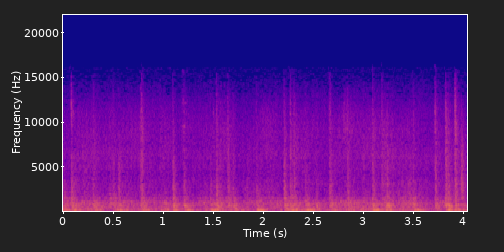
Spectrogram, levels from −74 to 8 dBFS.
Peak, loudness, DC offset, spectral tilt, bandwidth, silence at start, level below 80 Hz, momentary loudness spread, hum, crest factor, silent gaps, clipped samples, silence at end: -10 dBFS; -27 LUFS; under 0.1%; -3.5 dB/octave; 16.5 kHz; 0 s; -48 dBFS; 3 LU; none; 16 dB; none; under 0.1%; 0 s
